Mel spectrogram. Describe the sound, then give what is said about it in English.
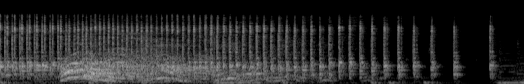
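A game show prize wheel spins with a rapid run of ticks that slow and spread out before clattering to a stop, with a final lone tick; voices are heard near the start. “so let's bring out the random wheel of games. Ooh. Let's give it a spin.”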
